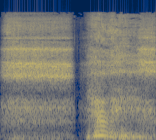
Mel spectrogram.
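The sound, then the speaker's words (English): A voice imitates heavy breathing heard over the phone: a long, hissy inhale, a brief pause, then a voiced, groaning exhale, fairly loud with no other talking. “Yeah, those phones are I could have sworn I heard you breathing.”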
